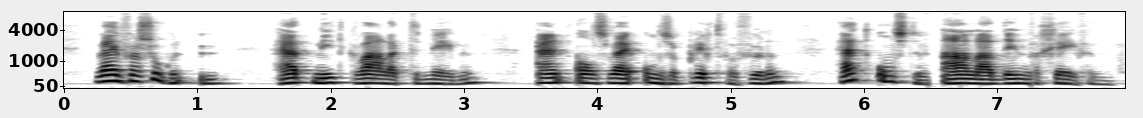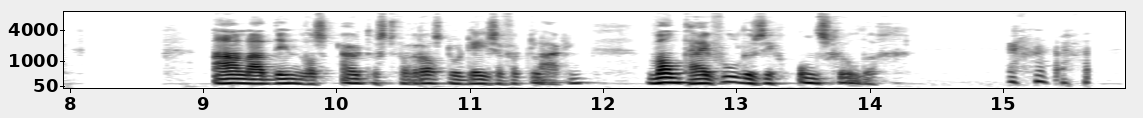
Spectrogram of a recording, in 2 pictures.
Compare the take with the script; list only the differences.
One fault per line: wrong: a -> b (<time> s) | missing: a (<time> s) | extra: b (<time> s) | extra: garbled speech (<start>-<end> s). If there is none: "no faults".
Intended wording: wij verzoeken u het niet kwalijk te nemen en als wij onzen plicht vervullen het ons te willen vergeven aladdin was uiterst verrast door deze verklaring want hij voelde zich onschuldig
wrong: willen -> aladdin (6.6 s)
